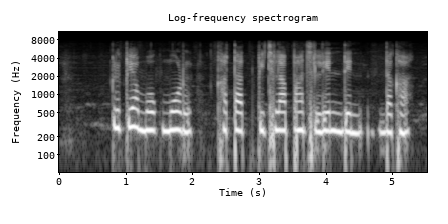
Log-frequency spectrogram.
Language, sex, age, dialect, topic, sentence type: Magahi, male, 18-24, Northeastern/Surjapuri, banking, statement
